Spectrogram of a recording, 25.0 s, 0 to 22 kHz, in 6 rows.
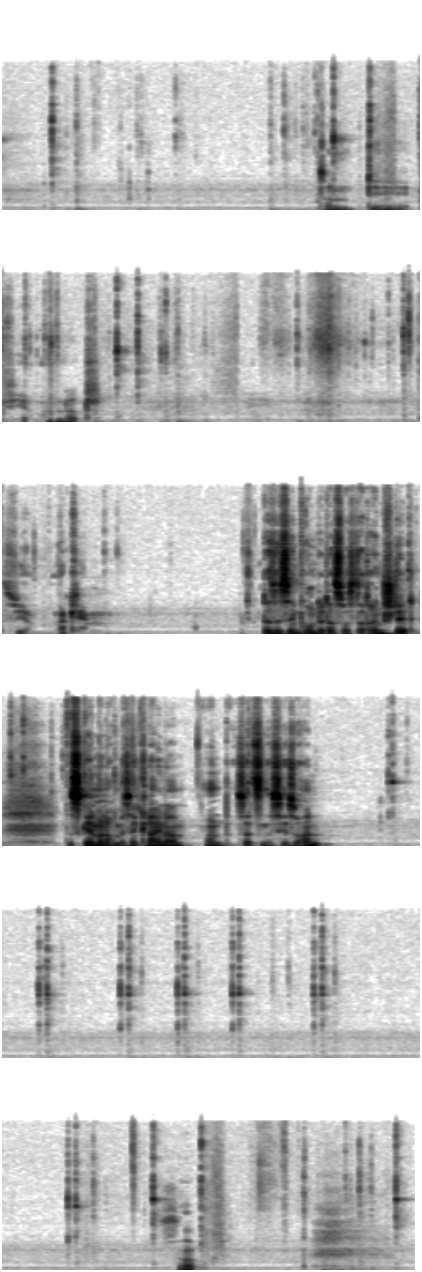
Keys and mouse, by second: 1.8 space, 2.9 shift+d, 3.3-3.7 shift+drag, 4.2-6.1 typing, 5.3 shift+drag, 7.5-8.8 typing, 9.4 Tab, 11.8 s, 12.4 click, 12.6 shift+middle click, 13.2 s, 13.7 click, 13.9 g, 15.0 click, 15.6-20.0 typing, 16.5 click, 17.1 click, 18.0 click, 18.5 click, 19.0 click, 19.9 click, 21.6 click, 21.9 z, 22.4-23.0 middle drag, 24.6 ctrl+s, 24.9-25.0 drag.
